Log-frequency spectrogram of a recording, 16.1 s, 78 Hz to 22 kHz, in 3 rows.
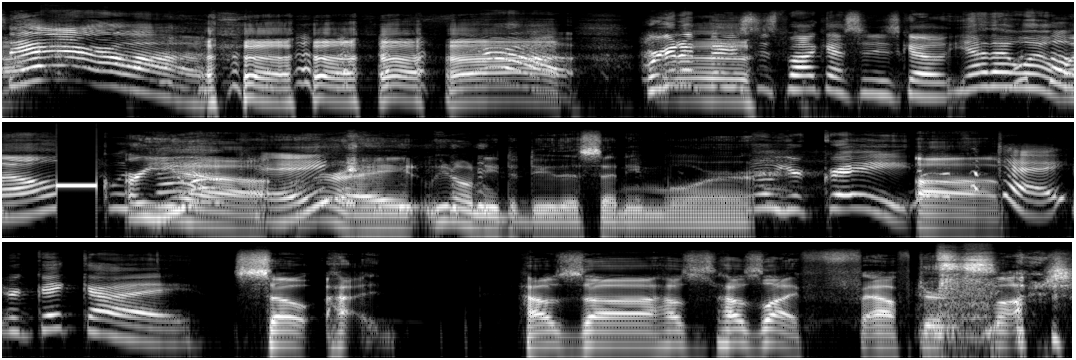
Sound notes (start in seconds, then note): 5.6 beep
